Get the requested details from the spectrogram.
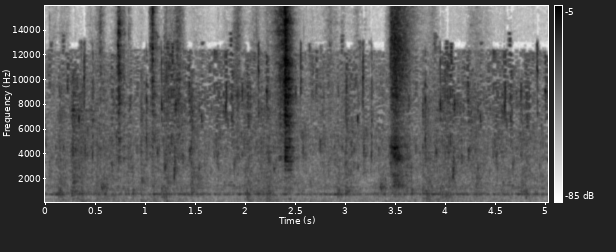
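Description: Water pours steadily into a cup in a continuous trickle, with a faint ringing tone running underneath and a couple of brief splashy bursts midway.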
